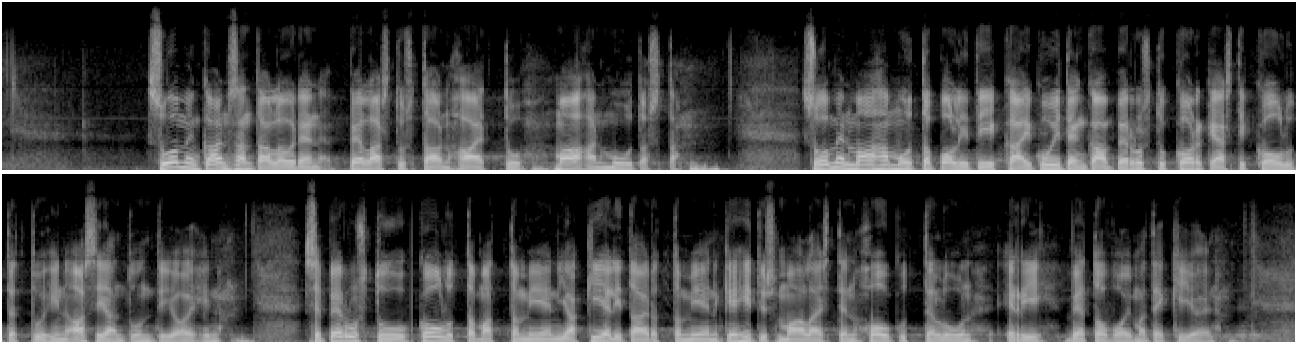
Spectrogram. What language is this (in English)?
Finnish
